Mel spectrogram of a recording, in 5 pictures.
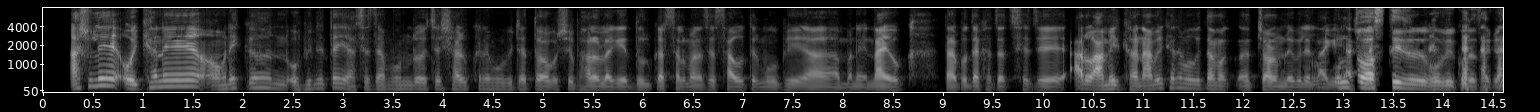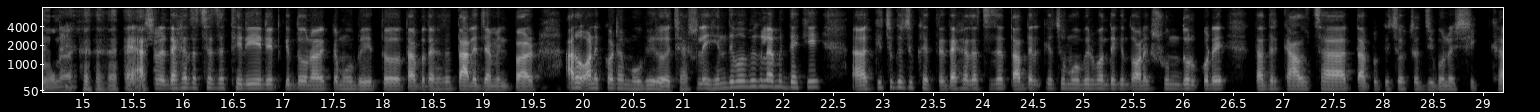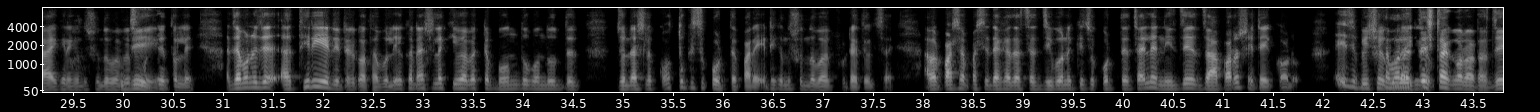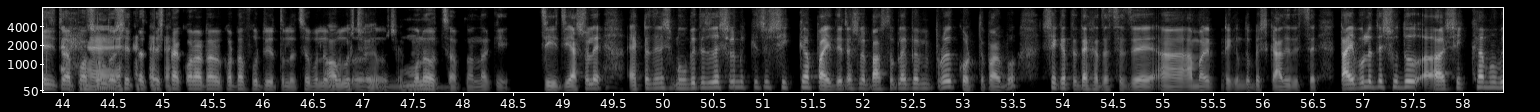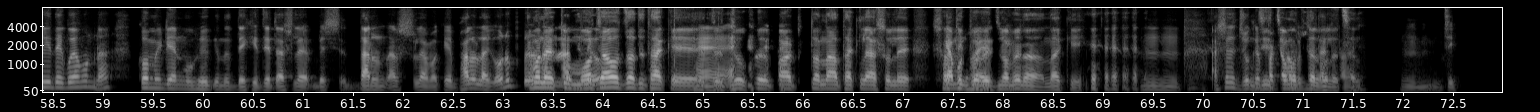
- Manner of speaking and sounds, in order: laugh; chuckle; in English: "culture"; laugh; "life" said as "লাইপ"; in English: "comedian"; laugh; giggle
- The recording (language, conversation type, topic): Bengali, podcast, কোনো সিনেমা বা গান কি কখনো আপনাকে অনুপ্রাণিত করেছে?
